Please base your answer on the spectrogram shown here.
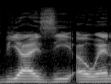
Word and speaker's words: Bizon: more with the Bizen it's b i z o n I think that's how you pronounce it as bizon that's how I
